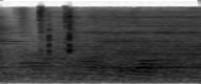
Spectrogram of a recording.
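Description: Quiet handling of stripped electrical wire and pliers, with two light clicks a little under a second in over a steady low background.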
